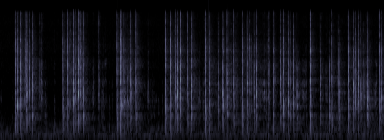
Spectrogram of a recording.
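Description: Long fingernails tap on a small upright CeraVe eye cream box made of thin paperboard, hollow with a tube inside. Short bursts of rapid, dry, bright clicks come in quick clusters before settling into a steady run of crisp taps. Each tap dies almost instantly with no low-end weight.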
